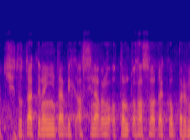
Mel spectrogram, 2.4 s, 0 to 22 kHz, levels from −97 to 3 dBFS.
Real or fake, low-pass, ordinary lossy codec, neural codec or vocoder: real; 7.2 kHz; Opus, 24 kbps; none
